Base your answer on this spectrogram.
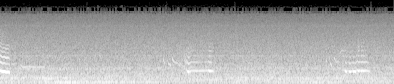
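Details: Sleeping pet cat Butters giving soft squeaky snores, three brief falling squeaks with short tonal tails spaced a few seconds apart, faint against a low background hum.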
